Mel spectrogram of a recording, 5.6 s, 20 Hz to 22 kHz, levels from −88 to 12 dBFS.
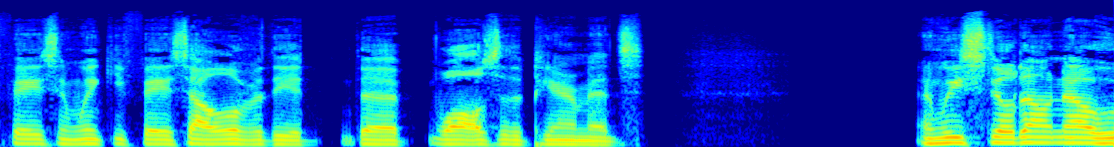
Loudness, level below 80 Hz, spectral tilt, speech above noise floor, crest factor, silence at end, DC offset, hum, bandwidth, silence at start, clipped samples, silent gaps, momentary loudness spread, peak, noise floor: -23 LUFS; -58 dBFS; -5 dB/octave; 43 dB; 16 dB; 0 s; under 0.1%; none; 16 kHz; 0.05 s; under 0.1%; 3.26-3.33 s, 4.02-4.56 s; 9 LU; -8 dBFS; -65 dBFS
